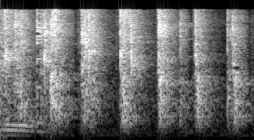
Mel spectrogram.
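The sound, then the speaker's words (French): A church audience clapping during worship, sharp bright claps in a steady rhythm of roughly three per second, loud and regular, with a voice faintly present at the start. “Applaudissez, applaudissez pour le Seigneur.”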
